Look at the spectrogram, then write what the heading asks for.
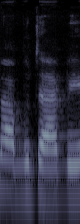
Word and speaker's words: Abu Dhabi: So Bindi, you're in Abu Dhabi. Yeah. Is that how I pronounced that correctly? Absolutely, yes, Sarah. I am in Abu Dhabi at the moment.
